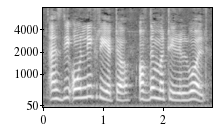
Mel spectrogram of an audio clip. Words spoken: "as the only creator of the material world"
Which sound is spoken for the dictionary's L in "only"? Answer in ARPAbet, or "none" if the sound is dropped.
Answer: L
